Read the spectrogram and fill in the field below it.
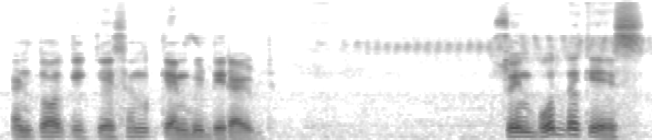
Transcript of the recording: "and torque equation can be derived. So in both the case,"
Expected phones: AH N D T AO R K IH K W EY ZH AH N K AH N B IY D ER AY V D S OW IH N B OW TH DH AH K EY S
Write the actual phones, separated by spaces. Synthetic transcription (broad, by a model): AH N T AO R K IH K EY S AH N K AH N B IY D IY AY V D S OW IH N B OW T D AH K EY S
